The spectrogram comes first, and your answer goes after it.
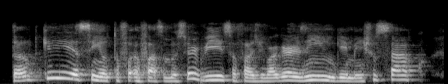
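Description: A man is talking. His pace is fairly quick. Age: 20s. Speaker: geography student and streamer. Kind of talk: casual chat.

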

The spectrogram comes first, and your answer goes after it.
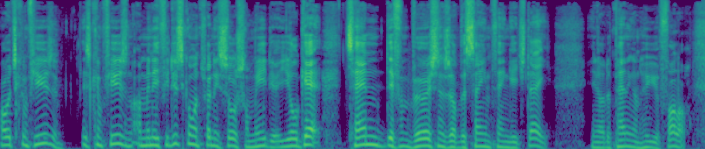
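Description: In a very clean recording with a silent background, a man talks at a very fast pace. His tone is dark and mellow, his pitch fairly high with ordinary variation. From Manchester, northern England. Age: 40s. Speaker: personal trainer. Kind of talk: casual interview chat. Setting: studio.

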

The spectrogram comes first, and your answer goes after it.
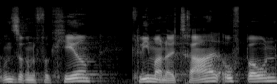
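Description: A plain, everyday voice with ordinary pitch variation at a moderate pace, on a very clean recording with a silent background. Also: man. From Upper Swabia, Biberach district. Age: 20s. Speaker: party candidate. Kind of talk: self-introduction.

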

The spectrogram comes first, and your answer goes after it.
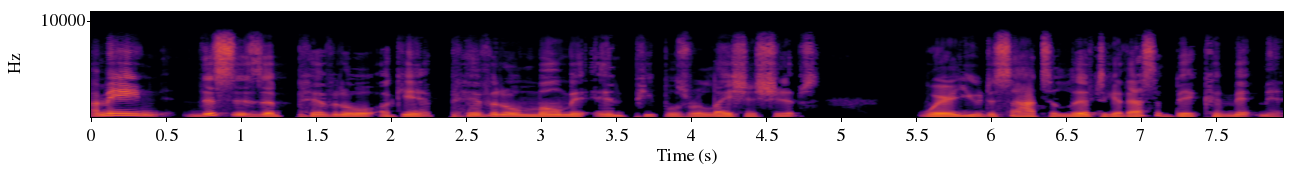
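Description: Talking at a fairly quick pace, a man lets his pitch swing very widely. The background is quiet, and the sound is dry and close with no echo. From US South. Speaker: financial advisor. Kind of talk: solo podcast monologue.

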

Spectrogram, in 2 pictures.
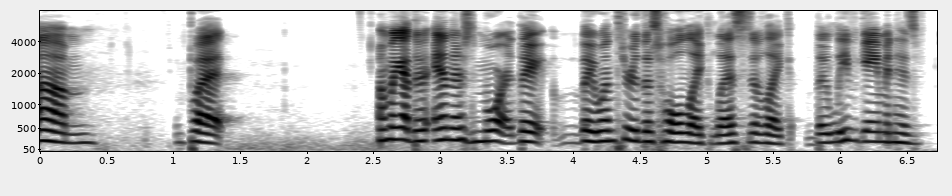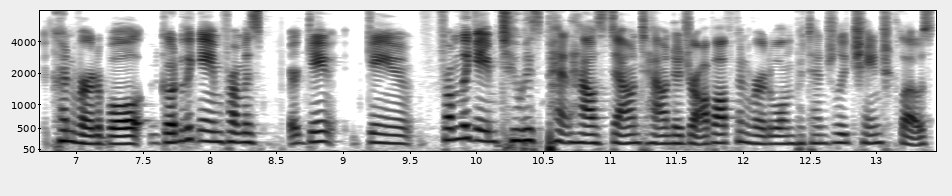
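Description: An unremarkable speaking voice moves at a fairly quick pace, with big swings in loudness and ordinary pitch variation. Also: woman, medium pitch for a woman, very clean recording, silent background. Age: 20s. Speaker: podcast co-host. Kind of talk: casual chat.

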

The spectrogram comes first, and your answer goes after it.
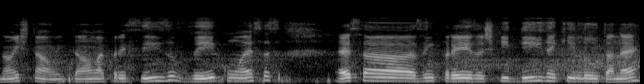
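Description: Fairly high for a man, this unremarkable speaking voice moves at a fairly slow pace with fairly even intonation. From Pernambuco, Zona da Mata Sul, Brazil. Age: 20s. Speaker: agroecology technician and research intern. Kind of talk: interview. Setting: remote call. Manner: casual, filler-heavy.

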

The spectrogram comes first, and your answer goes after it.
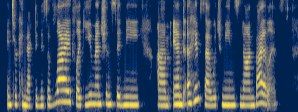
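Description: A somewhat breathy woman's voice with an American accent, fairly even intonation and a fairly quick pace. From San Diego, California. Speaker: student podcast co-host. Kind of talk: casual chat.

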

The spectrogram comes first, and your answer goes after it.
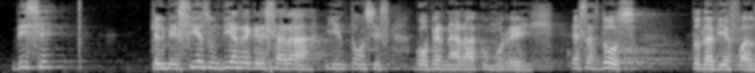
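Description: A man speaks in a raised, projected voice with a bright, sharp tone. His pitch varies in an ordinary way. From Brazil, Minas Gerais (Juiz de Fora). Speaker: pastor. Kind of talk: sermon. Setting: church with congregation.

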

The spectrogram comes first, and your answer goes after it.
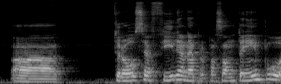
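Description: A man speaks with a high voice for a man. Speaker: podcast host. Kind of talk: casual chat.

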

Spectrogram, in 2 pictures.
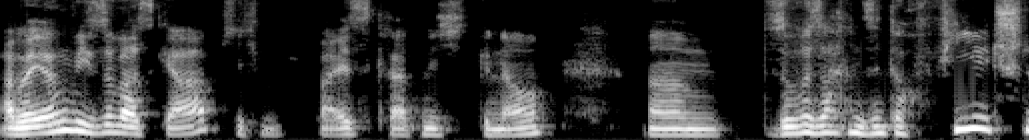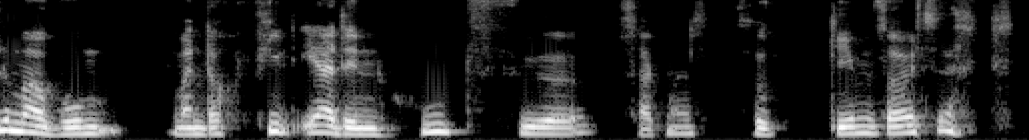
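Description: A man's voice has a dark, mellow tone at a fairly high pitch. He speaks at a fairly slow pace with ordinary pitch variation. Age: 20s. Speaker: podcast co-host. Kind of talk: casual chat.

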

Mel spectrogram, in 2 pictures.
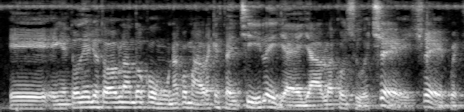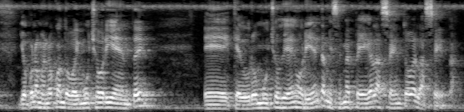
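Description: Amid noticeable background noise and audible room echo, a man speaks at a fairly quick pace. His pitch is medium, with ordinary variation. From Venezuela. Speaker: motivational coach. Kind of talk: casual chat.

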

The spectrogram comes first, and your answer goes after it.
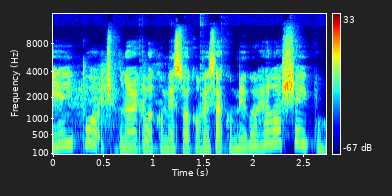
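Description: A man's raised, projected voice, high in pitch and bright and sharp in tone, with very wide pitch swings. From Amazonas, Brazil (Maués area). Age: 30s. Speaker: singer, army doctor. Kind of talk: casual chat. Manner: animated.

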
